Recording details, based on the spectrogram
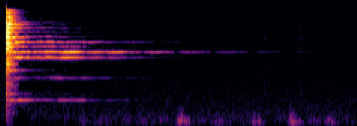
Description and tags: A metal Ping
